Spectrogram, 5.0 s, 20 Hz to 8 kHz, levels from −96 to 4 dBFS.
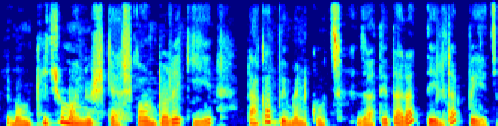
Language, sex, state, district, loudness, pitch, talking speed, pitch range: Bengali, female, West Bengal, Dakshin Dinajpur, -18 LUFS, 215 Hz, 190 wpm, 195-240 Hz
